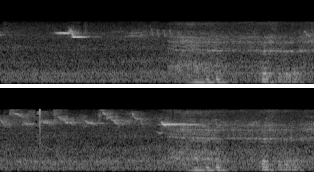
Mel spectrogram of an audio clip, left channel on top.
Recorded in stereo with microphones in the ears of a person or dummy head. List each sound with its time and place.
1.7 s laughter: 5° right (ahead or behind), 0.6 m; by 3.2 s centre (ahead or behind), 0.8 m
